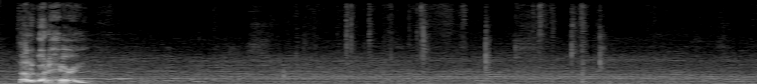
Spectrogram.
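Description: Cardboard packs rustle and tap as they are handled.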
